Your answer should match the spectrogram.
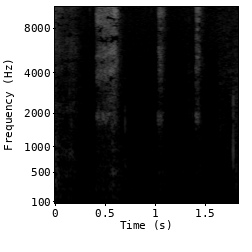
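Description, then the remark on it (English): A pen or marker scratches across a sheet of paper in a few quick strokes as someone draws a picture of themselves: one longer stroke, then three short, separate marks. The strokes are fairly quiet, and no one speaks. “And so if I took the time to do that, maybe I would find a sheet of paper like this, and I would draw myself.”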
